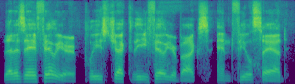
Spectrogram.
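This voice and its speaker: A man's voice: lowish voice, lively intonation, measured pace, sharp tone, no echo. A man running a tabletop game as dungeon master, giving dry rulings and often laughing.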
